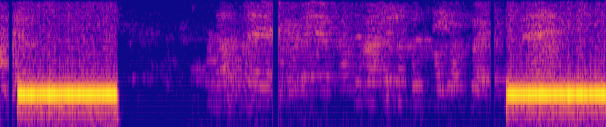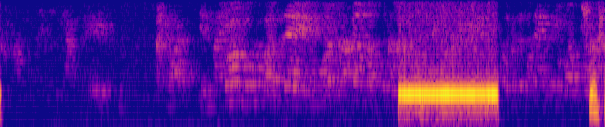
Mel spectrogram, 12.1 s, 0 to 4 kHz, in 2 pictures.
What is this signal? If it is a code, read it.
Ringback tone (China, 450 Hz), with speech.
